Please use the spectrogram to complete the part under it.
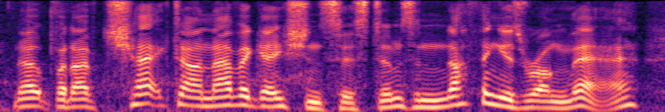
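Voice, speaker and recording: An actor playing a knowing, slightly fussy time-travelling show host in a scripted comic audio drama. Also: male voice, on the high side, brisk, close to an everyday voice. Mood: knowing, ominous.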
